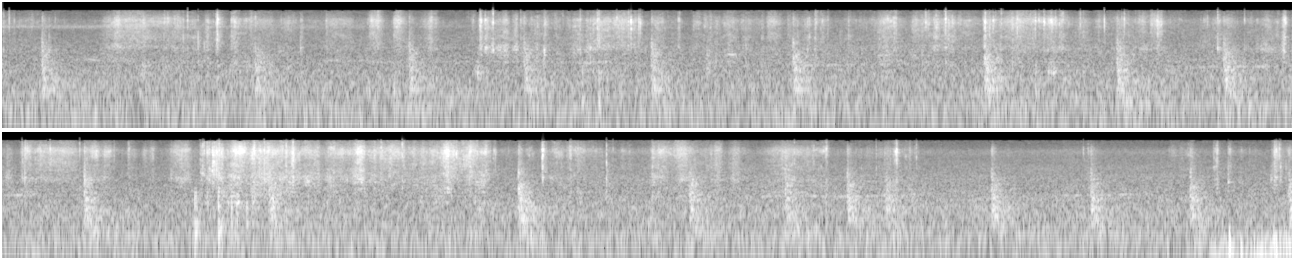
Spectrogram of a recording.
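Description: Sheets of paper being handled and folded: an irregular rustle with many small crackles. It is loudest about ten seconds in.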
